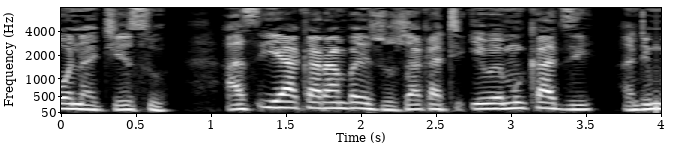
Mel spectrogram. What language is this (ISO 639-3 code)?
sna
